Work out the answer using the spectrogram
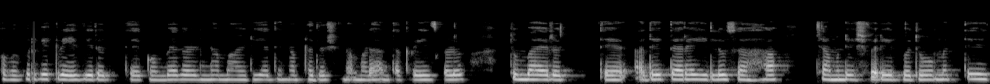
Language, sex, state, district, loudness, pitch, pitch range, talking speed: Kannada, female, Karnataka, Mysore, -20 LUFS, 220 Hz, 215-225 Hz, 110 wpm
